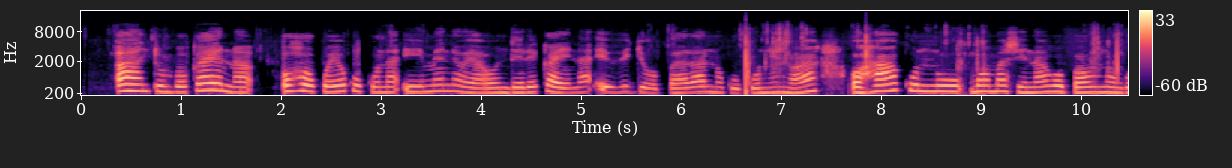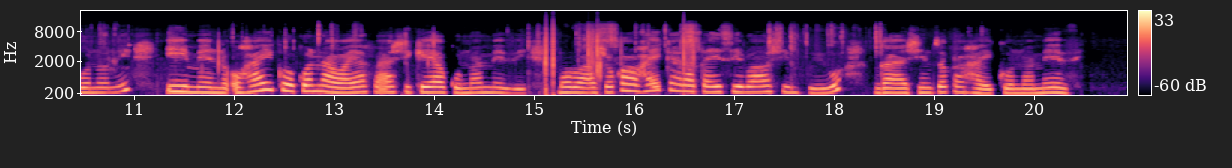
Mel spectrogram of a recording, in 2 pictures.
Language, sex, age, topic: Oshiwambo, female, 25-35, agriculture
